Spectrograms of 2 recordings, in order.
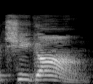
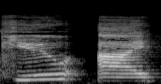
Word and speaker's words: Qigong: People in Eastern cultures literally do Qigong. It's spelled Q-I-Gong.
